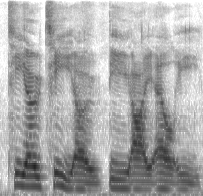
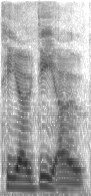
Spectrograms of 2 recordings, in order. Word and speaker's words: Totodile: Starting, of course, with number 12, and that is Totodile, which I always pronounce Totodile, even though there's no D in it. It's Totodile, not Todile.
